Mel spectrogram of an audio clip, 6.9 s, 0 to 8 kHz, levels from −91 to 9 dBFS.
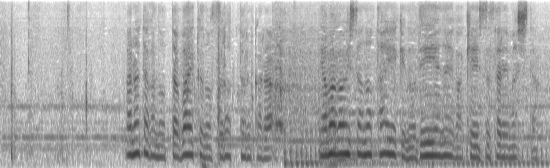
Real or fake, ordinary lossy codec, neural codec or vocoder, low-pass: real; none; none; none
